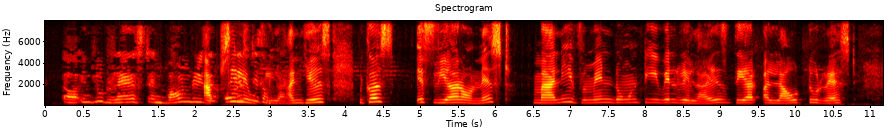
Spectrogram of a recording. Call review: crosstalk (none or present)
present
